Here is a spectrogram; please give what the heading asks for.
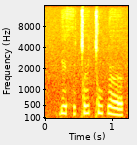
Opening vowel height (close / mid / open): mid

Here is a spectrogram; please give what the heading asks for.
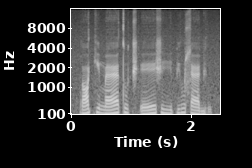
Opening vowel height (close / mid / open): open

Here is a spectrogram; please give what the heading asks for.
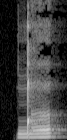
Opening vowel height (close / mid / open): open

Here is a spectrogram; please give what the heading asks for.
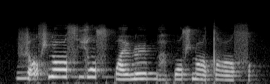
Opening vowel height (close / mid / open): close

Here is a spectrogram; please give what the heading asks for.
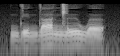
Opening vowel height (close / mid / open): mid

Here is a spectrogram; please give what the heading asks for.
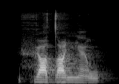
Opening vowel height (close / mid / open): close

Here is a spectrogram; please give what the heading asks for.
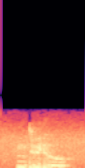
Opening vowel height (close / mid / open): close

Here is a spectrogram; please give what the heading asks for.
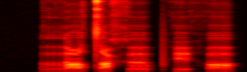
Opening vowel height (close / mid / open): mid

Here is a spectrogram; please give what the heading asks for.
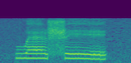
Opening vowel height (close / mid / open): open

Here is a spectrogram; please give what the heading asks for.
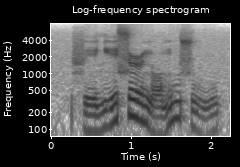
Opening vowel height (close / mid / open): mid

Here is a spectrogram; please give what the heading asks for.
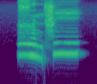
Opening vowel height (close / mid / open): mid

